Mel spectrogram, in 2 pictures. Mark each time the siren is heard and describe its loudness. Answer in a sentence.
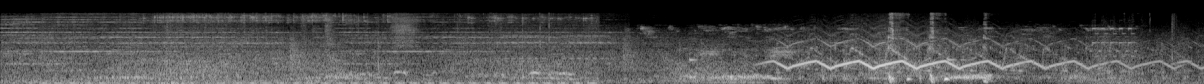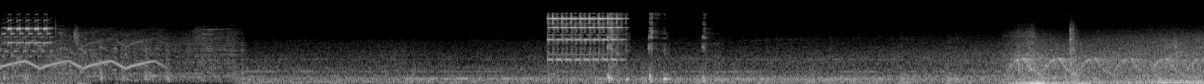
You can hear the siren from 7.5 to 13.8 s, getting quieter; and briefly from 22.1 to 24.0 s.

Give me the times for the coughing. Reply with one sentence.
The coughing can be heard from 8.8 to 9.9 s and from 18.1 to 19.2 s.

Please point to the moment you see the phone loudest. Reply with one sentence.
The volume of the phone peaks at 12 seconds.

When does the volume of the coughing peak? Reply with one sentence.
The volume of the coughing peaks at 9 seconds.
